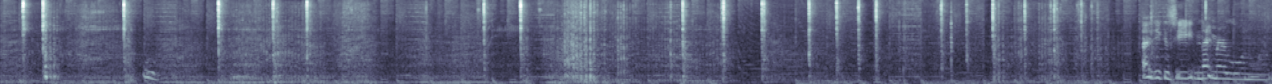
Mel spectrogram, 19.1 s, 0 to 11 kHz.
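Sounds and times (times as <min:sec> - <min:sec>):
spinning tops grinding scrape: 0:00.0 - 0:19.0.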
